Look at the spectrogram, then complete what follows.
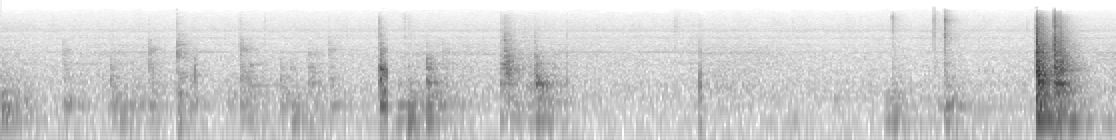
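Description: Scattered light clicks and ticks of hand work at a fly-tying vise, from thread and bobbin handling. Near the end there is one louder, sharp snip as small scissors cut the tying thread.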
